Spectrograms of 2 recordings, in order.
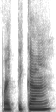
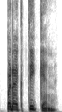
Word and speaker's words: practiquen: I always thought it was pronounced practican, pero here, Practiquen.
